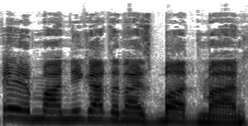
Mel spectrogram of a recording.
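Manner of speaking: put-on Jamaican patois accent. Speaker acts out how his wife talks to him: Rasta voice. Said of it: "start speaking in a Rasta voice".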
